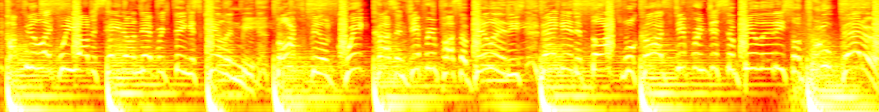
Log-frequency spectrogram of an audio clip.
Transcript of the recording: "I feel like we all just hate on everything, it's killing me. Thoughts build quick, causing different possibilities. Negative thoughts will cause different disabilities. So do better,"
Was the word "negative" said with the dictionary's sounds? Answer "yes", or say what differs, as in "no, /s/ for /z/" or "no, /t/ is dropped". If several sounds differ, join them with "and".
no, /f/ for /v/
